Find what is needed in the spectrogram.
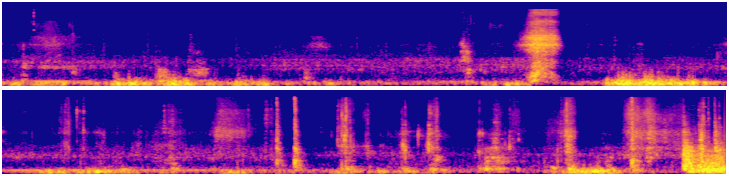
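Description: Pheasant leg and thigh being cut and worked free at the hip joint with a knife: a run of small clicks, crackles and tearing of skin and sinew, with one sharp snap about four seconds in. Low rumbling sounds come and go underneath.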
